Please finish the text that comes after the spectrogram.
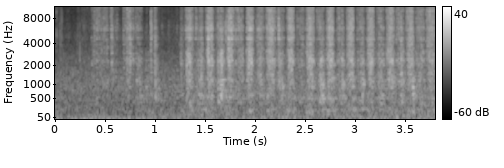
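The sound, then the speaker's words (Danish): Rapid, rhythmic rasping of a huge handful of carrots, 94 in all, being grated on an IKEA box grater, steady, with quick repeated strokes that speed up and grow louder partway through. No voices. “Ja, og vi kan jo lige høre, hvordan sådan en øh, gulerodsrive-performance egentlig lyder.”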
